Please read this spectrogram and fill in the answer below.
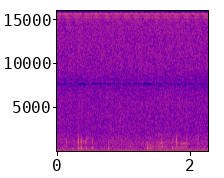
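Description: Quiet low hum, with two faint, brief snatches of a murmured voice, one early and one after the middle.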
